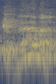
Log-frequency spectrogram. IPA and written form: bəˈnænə (banana)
